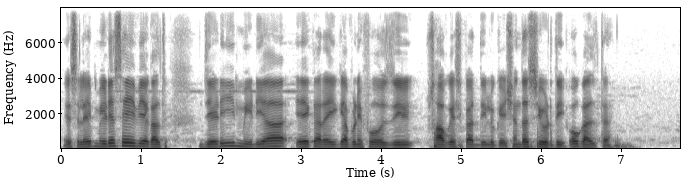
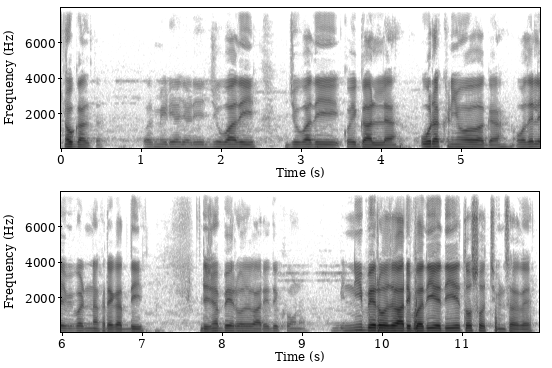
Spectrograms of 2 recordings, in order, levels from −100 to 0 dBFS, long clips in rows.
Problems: none marked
